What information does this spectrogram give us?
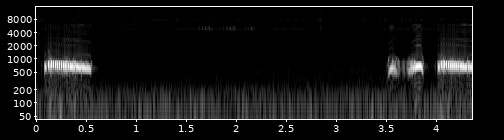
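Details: Spotted dove calling: a long level coo at the start, a three-second pause, then a fresh phrase of a broken two-part note and another sustained, gently falling coo.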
